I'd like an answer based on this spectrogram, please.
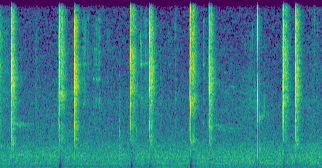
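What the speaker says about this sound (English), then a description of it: "That is the starter relay clicking." Starter relay on a Honda Ruckus scooter clicking repeatedly, sharp close clicks at irregular intervals of roughly half a second to a second over a low steady hum, no talking.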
